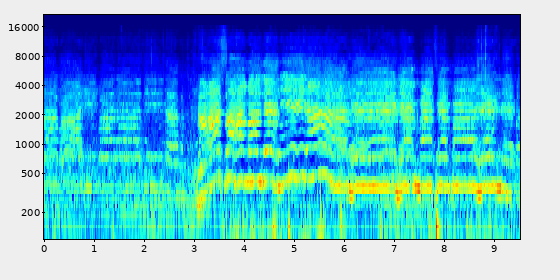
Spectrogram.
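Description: Women singing a Deuda folk song: softer singing for the first three seconds, then a louder woman's voice comes in and holds one long, wavering line almost to the end.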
